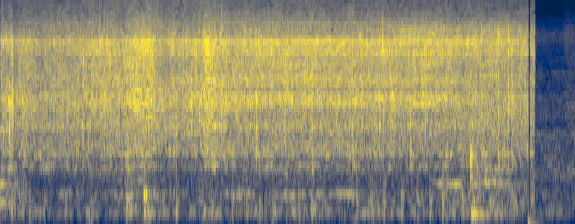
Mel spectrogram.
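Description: Moringa chicken curry is stirred in a pan, giving a loud continuous sizzle and wet bubbling with scraping and stirring noises that stop abruptly near the end.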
